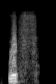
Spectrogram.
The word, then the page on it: riff: American English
